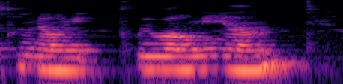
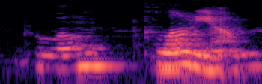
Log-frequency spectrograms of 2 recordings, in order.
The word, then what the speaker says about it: Polonium: Marie named one of the elements plutonium, after her homeland, Poland. – Polonium? – I don't know how to say it. – No, fine. – Polonium.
